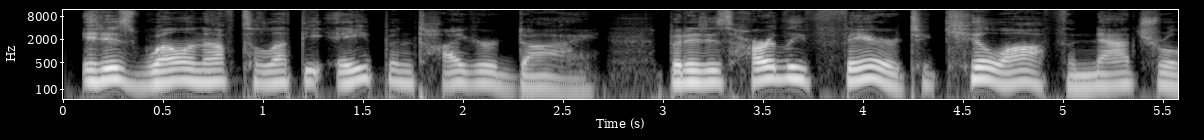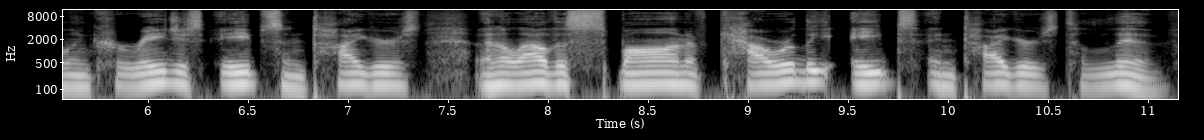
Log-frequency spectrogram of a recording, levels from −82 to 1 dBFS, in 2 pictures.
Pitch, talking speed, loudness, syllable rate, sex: 135 Hz, 200 wpm, -19 LUFS, 4.9 syllables/s, male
